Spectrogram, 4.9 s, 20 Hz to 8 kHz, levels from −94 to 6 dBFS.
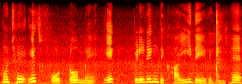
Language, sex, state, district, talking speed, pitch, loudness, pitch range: Hindi, female, Madhya Pradesh, Katni, 125 wpm, 225 Hz, -23 LUFS, 185-250 Hz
